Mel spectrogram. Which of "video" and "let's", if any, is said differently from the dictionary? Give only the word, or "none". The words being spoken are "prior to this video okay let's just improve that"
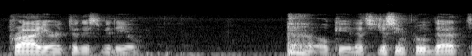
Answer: none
